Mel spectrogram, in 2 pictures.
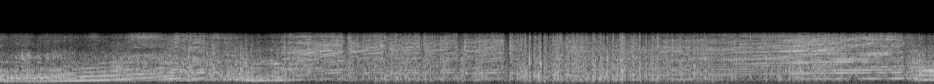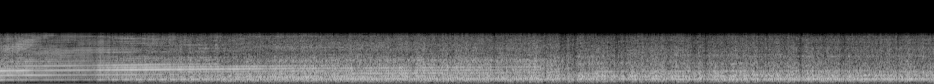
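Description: Turbocharged car engine accelerating hard through the gears. Its pitch climbs, drops sharply at a gear change about nine seconds in, then climbs slowly and levels off at speed. It is heard from inside the Subaru STI's cabin.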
